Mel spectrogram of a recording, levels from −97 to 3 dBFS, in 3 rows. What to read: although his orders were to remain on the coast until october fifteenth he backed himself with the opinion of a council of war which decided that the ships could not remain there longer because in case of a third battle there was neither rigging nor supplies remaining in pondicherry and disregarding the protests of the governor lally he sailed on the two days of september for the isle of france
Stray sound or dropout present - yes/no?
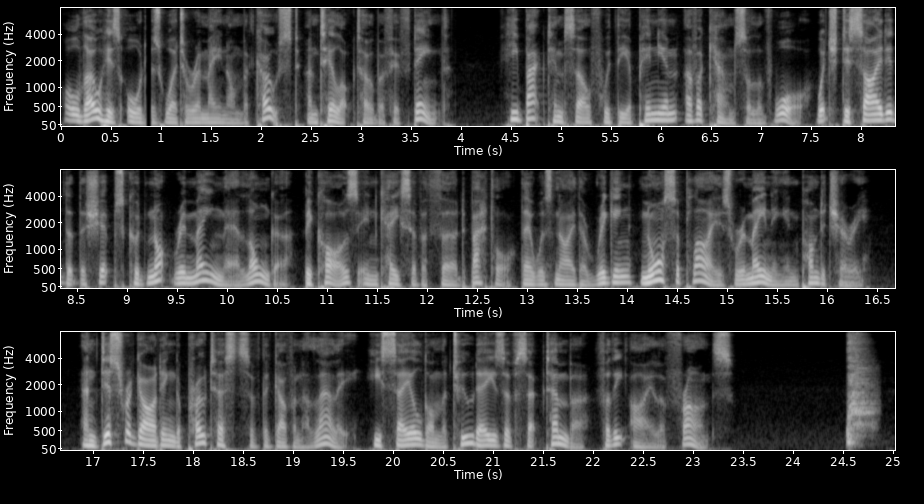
yes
